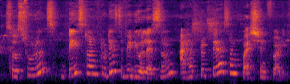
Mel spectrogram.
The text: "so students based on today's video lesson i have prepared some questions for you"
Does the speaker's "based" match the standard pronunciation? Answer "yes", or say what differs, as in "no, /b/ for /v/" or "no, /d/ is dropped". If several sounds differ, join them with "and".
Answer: yes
